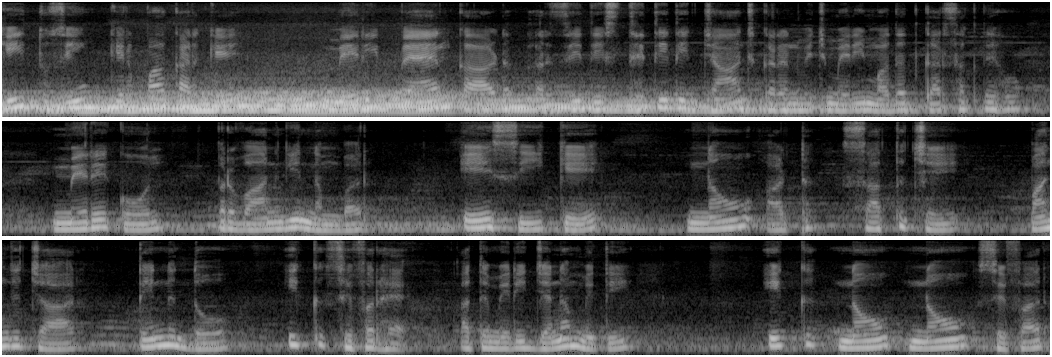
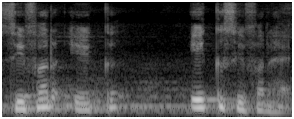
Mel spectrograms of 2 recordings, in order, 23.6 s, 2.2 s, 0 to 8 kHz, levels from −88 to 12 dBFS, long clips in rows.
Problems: constant background noise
